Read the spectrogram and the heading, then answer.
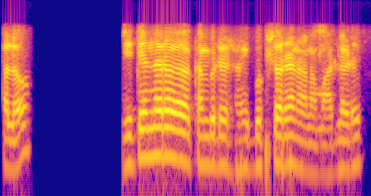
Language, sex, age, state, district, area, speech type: Telugu, male, 18-30, Telangana, Yadadri Bhuvanagiri, urban, conversation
